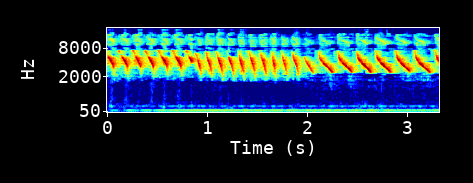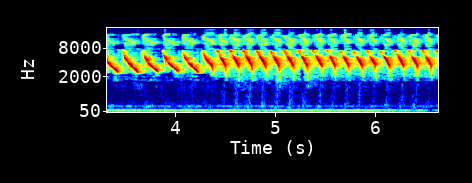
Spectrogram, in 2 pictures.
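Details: Starblue canary in continuous, melodious song: loud rolling trills of rapid, swooping high notes repeated several times a second with steady rhythm, carrying on without pause, over a faint low hum.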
